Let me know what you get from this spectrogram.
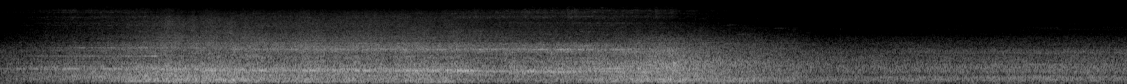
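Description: A train passing through a station at speed: wheel and running noise builds over the first second or two, holds loud with a faint tone that sags slightly in pitch, then falls away about seven seconds in to a lower steady rumble.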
